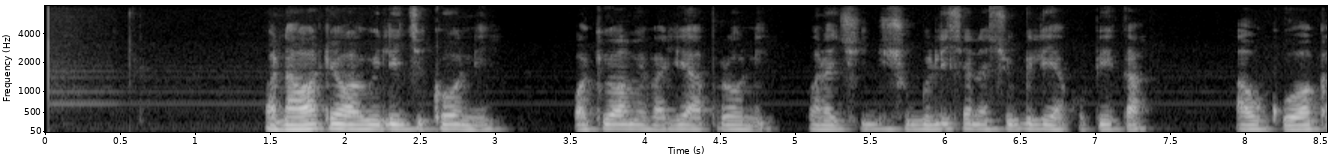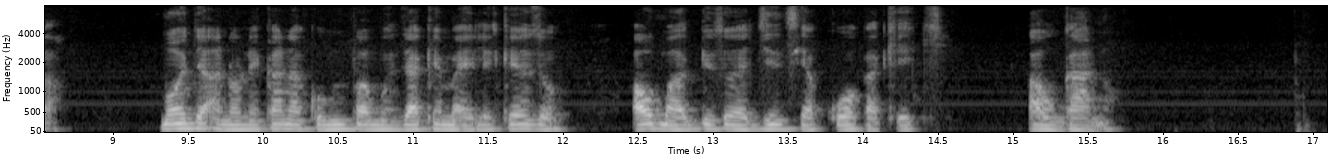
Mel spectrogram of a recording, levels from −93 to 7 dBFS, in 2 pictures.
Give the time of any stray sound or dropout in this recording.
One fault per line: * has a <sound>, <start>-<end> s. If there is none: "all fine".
all fine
